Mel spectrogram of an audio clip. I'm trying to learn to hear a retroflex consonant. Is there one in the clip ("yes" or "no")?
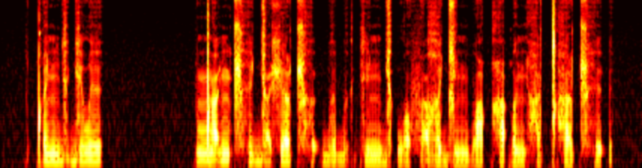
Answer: yes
